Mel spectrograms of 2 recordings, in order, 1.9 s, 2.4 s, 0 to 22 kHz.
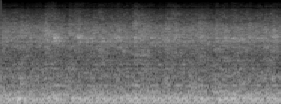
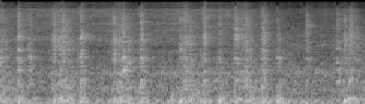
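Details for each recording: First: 1941 Chrysler flathead inline six after correcting swapped cylinders 6 and 2 in firing order, which caused shaking: steady even idle with no misses; about 20–30 psi oil pressure at idle. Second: 1941 Chrysler flathead six coupe, engine being test-run on 87 octane with no exhaust system (just a pipe): lumpy, uneven idle with stumbling and dropouts, only some cylinders firing; old ignition wires noted; misfire.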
